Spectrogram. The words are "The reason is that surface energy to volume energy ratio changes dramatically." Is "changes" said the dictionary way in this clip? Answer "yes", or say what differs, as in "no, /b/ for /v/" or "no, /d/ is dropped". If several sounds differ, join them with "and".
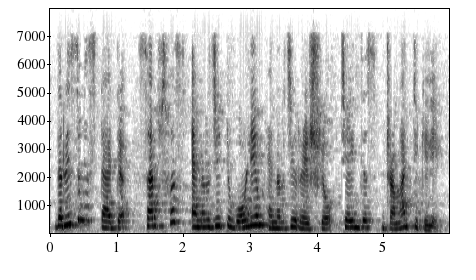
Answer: no, /s/ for /z/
